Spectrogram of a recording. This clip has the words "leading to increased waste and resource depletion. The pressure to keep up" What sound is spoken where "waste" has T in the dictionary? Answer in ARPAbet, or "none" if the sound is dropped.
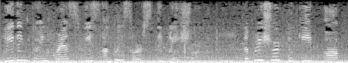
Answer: none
